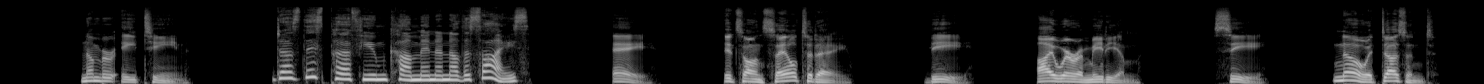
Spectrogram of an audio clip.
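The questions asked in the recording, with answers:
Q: Does this perfume come in another size?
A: C: No, it doesn't.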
